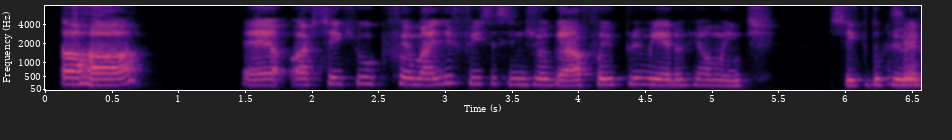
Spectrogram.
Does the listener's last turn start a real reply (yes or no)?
no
